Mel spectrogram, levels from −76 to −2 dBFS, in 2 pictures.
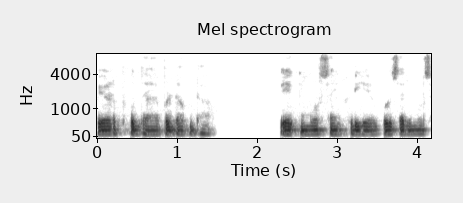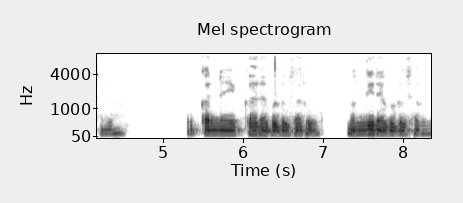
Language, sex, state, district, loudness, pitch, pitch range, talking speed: Rajasthani, male, Rajasthan, Churu, -22 LUFS, 100 Hz, 95-100 Hz, 170 wpm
